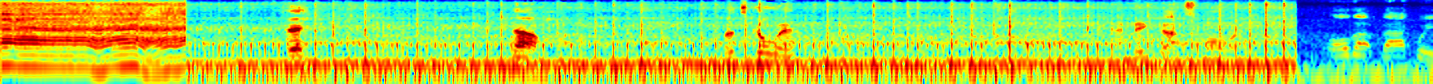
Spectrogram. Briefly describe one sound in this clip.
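A chainsaw roars while cutting into a tree trunk.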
